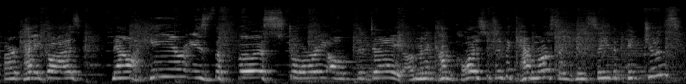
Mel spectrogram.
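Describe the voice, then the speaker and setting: A woman with a high voice hosts children's story time, reading a picture book to camera at a moderate pace. She's theatrical, camp, and exclamatory, with disco music in the background.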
